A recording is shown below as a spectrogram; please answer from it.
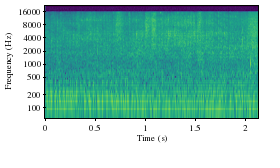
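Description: Motorbike engine running, a steady low drone.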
